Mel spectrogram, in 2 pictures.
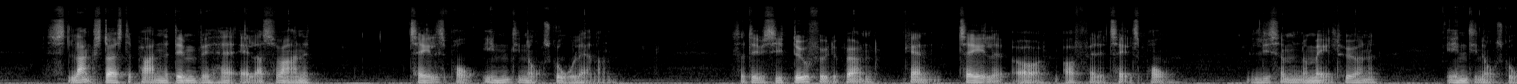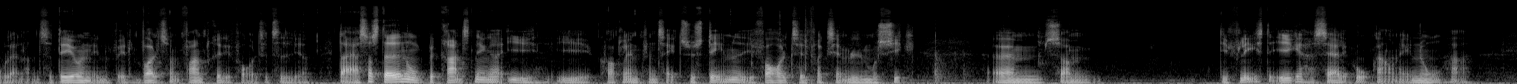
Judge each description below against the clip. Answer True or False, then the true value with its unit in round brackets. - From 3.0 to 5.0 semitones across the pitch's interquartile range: False (2.6 semitones)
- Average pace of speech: False (140 wpm)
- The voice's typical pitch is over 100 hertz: False (90 Hz)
